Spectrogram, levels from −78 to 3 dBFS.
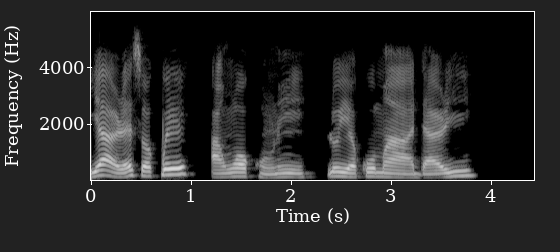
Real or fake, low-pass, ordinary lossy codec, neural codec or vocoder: real; 5.4 kHz; none; none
